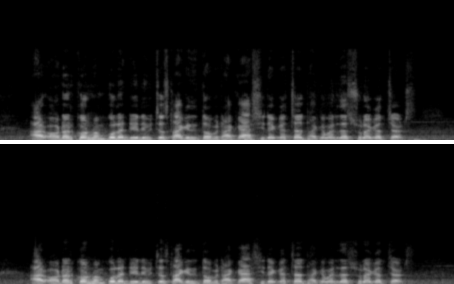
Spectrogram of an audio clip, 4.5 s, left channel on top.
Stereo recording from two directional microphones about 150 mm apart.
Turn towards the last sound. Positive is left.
turn(degrees=15)  # may be behind; listen again after turning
